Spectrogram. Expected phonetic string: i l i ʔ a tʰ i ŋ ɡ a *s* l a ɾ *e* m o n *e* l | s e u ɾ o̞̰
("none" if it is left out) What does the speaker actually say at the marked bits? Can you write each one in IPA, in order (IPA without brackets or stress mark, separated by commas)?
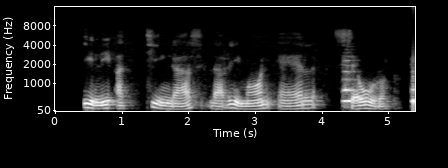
s, i, e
